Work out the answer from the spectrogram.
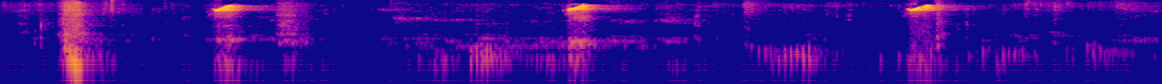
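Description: A bird's short, high chirp, heard three times about two seconds apart, with fainter low rustling between.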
